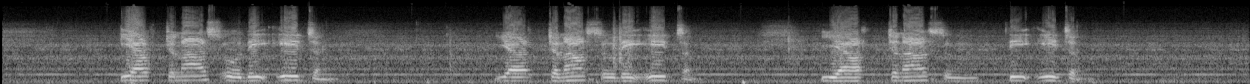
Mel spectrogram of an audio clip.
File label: clan introduction female, haida language; Janáas uu díi íijang; (Female) I am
